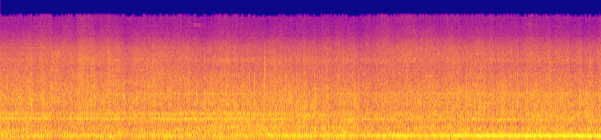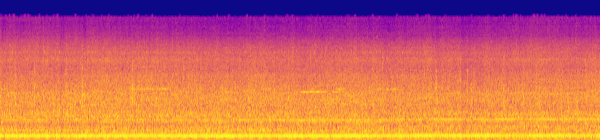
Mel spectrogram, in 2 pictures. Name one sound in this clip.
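A locomotive engine hums steadily.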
